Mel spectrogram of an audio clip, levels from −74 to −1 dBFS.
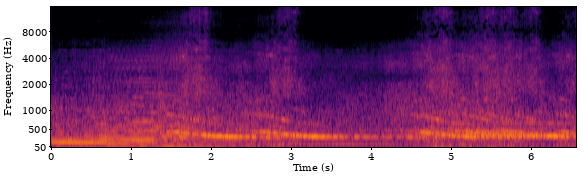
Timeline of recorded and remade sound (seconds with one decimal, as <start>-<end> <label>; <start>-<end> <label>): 0.0-0.7 recorded; 0.7-1.6 remade; 1.6-6.6 recorded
